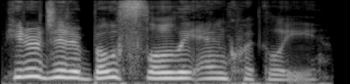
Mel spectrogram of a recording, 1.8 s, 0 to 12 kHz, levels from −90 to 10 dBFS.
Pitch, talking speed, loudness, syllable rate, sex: 235 Hz, 240 wpm, -15 LUFS, 6.6 syllables/s, female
